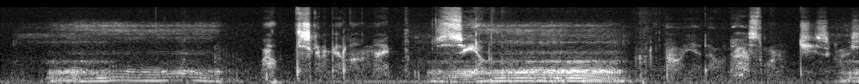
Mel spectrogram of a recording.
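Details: Dad snoring like an engine every night: loud, low, buzzing snores on each in-breath with sputtering breathy sounds between them during sleep.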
